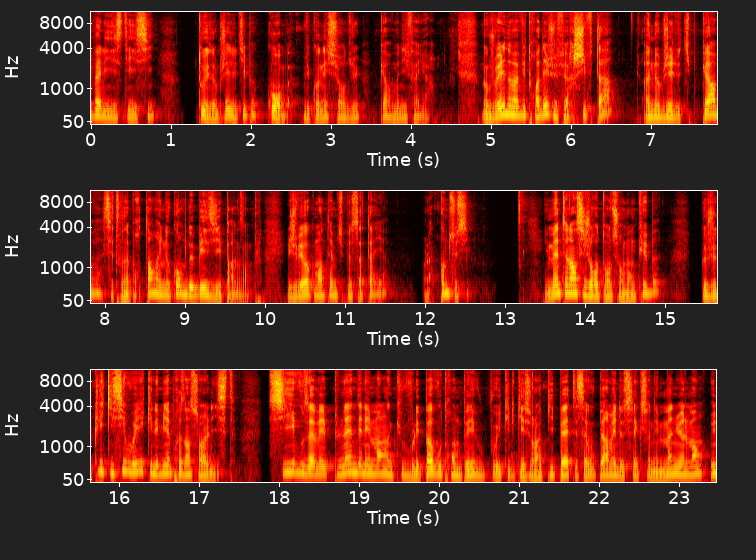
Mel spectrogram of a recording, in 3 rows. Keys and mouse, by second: 4.7 middle click, 5.6 shift+a, 10.0 s, 15.6-19.4 drag.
